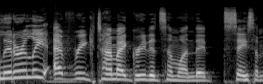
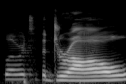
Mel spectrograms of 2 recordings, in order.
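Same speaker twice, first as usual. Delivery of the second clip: slow mock drawl; 2 semitones lower, slower than usual. Jokey drawling echo.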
